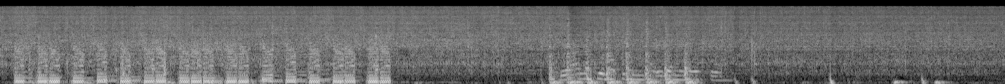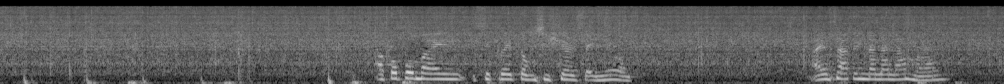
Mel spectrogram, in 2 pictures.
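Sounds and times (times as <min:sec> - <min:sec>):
background music: 0:00.0 - 0:04.0
chicken frying in oil: 0:00.0 - 0:20.0.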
